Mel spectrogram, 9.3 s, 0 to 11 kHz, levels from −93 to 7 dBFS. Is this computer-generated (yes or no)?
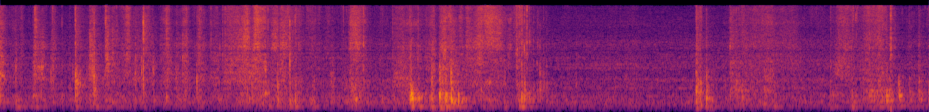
no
